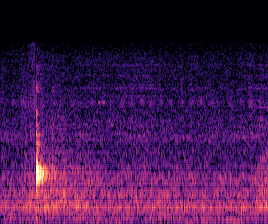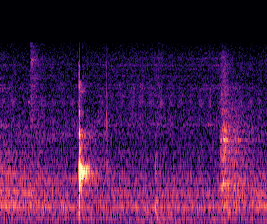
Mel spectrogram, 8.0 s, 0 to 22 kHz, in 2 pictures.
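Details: 7-week-old infant with hiccups: two sharp, brief hiccups about five seconds apart, with softer noises between, in a quiet room; normal infant hiccups.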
